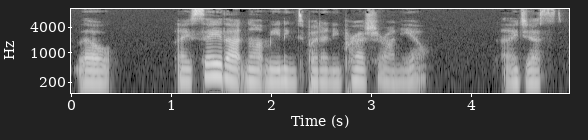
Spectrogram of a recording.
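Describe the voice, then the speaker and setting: Girl voice acting a stoic young soldier woman, asmr roleplay, flat serious delivery, careful pauses, really dry audio. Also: mid-range voice, dry recording, poor audio. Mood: earnest, quiet. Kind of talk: ASMR roleplay, acted scene to a listener.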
